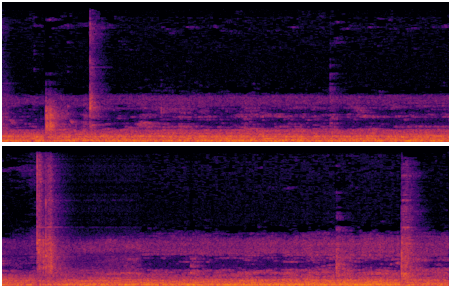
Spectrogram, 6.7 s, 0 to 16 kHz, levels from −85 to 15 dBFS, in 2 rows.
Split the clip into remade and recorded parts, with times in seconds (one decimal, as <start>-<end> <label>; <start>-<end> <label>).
0.0-3.7 recorded; 3.7-4.4 remade; 4.4-6.7 recorded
